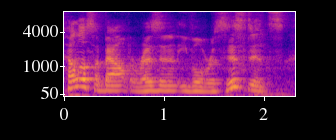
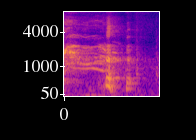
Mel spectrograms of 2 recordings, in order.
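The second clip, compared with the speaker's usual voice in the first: breathy laugh; 13 semitones higher than usual. Real, not acted. Laughing at own quote.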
